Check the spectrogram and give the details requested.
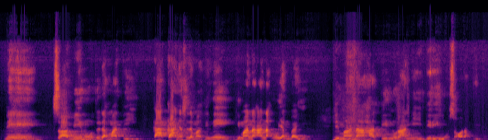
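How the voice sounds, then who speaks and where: A man's voice: on the high side, a little slow, a little hiss or hum, pitched below the performer's own voice, natural voice. A man voicing a cruel male tyrant king who interrogates and threatens, in an echoey hall. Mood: menacing. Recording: echoey hall, faint ambience.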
